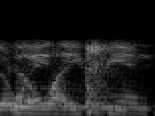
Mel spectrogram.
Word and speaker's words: Waititi: But, you know, because of what him and Waititi or whatever, however you pronounce his name. – Taika Waititi.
